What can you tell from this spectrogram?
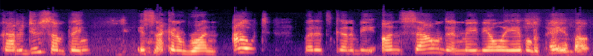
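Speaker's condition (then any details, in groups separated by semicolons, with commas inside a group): No condition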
